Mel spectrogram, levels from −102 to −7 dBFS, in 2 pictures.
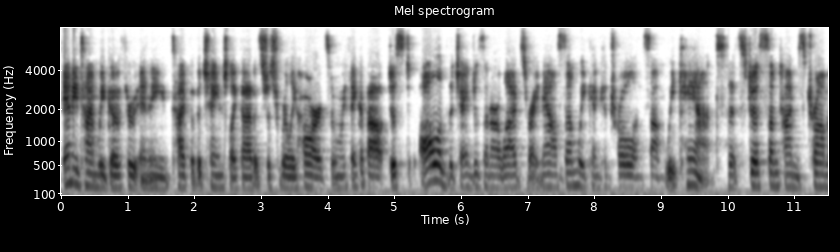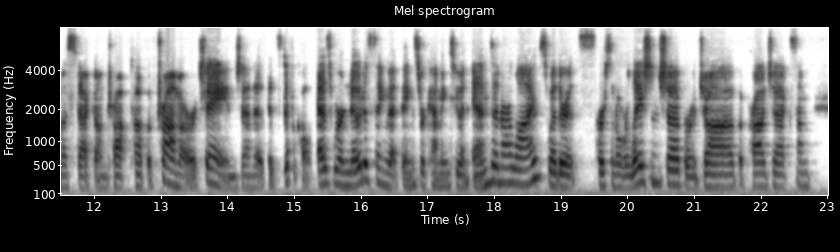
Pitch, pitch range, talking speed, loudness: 190 Hz, 175-290 Hz, 200 wpm, -17 LUFS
